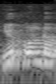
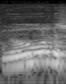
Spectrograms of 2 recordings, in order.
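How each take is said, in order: First: The vowel is cut by a glottal catch. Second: The vowel is stretched long without a break. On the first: The speaker calls it right. "யூ யூ உண்டு படிக்கணும்" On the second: The speaker calls it wrong. "யூண்டு சொல்லாமல்"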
